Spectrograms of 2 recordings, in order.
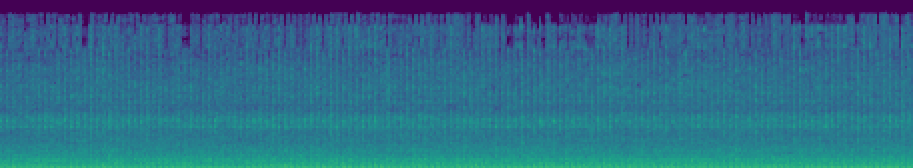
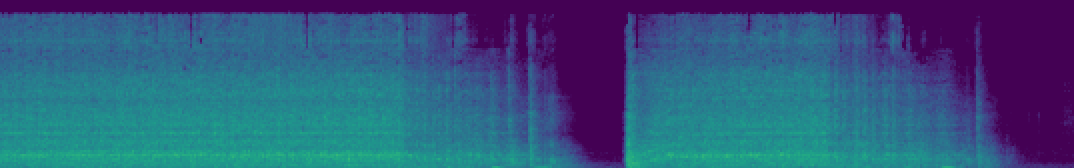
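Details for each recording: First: Snowblower that would not start after sitting all summer, now running after the fix: the small single-cylinder engine holds a steady, even beat at constant speed with no stumbling or surging. Normal running. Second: Snowblower that won't start after sitting all summer: two bursts of quick, even cranking at about four beats a second, then silence. The engine never catches; cranks but won't start.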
